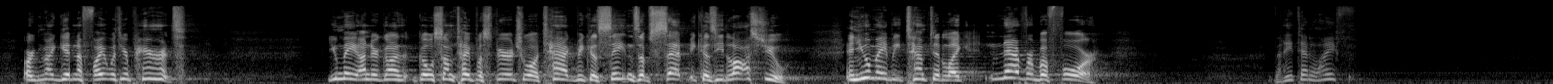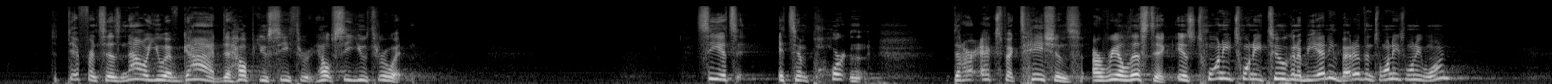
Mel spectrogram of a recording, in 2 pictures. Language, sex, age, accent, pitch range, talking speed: English, male, 50-69, American, 180-245 Hz, 140 wpm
